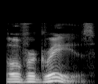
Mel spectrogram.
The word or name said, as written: overgraze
